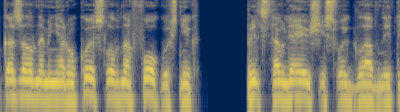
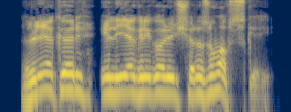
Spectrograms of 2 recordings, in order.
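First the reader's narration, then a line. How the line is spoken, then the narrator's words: Booming voice filling hall. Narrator (Russian): Голос барона прогремел на весь зал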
